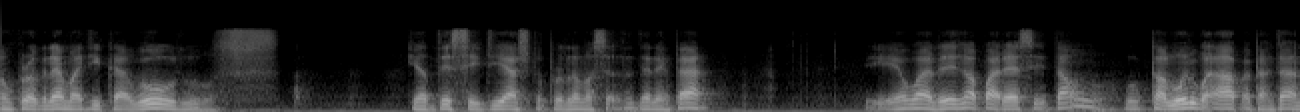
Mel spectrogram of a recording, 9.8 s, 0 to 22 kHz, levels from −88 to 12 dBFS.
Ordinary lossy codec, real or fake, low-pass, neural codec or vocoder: none; fake; 7.2 kHz; codec, 16 kHz, 0.5 kbps, FunCodec, trained on LibriTTS, 25 frames a second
